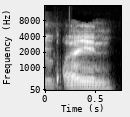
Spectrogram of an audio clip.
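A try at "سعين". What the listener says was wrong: জি হুজুর, টান নেই এখানে, টান দেন। তাহলে আপনি টানগুলো একটু বেশি বেশি দেবেন, ঠিক আছে।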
